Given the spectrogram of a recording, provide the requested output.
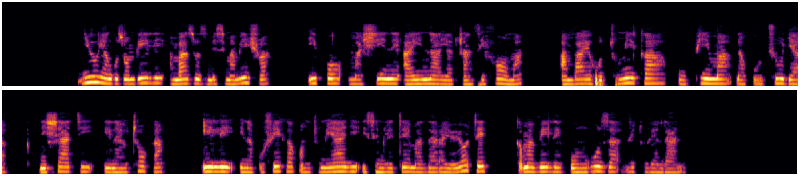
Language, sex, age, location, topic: Swahili, female, 36-49, Dar es Salaam, government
